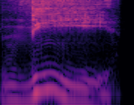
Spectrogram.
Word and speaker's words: the: Notice the pronunciation of the here. Domino's is the #1 pizza delivery service in America. It sounds like the. Domino's is the #1. The. The #1. Do you hear that?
